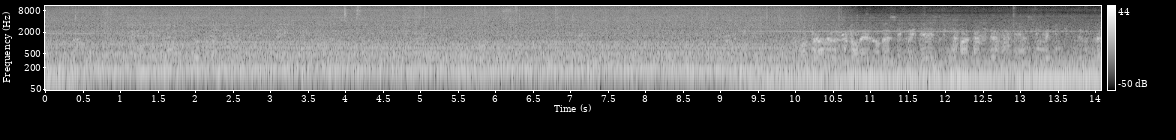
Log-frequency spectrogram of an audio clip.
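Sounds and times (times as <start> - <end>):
deep low hum: 0.0 - 1.7, 8.8 - 14.0
aircraft cabin air rush: 0.0 - 14.0.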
